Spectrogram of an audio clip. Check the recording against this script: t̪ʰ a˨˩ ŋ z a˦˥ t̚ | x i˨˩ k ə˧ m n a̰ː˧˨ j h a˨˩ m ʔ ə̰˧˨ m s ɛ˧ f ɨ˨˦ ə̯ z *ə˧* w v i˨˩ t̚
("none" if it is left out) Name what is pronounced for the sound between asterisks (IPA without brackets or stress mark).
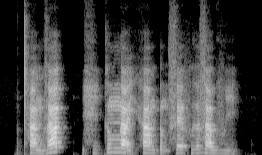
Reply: a˧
